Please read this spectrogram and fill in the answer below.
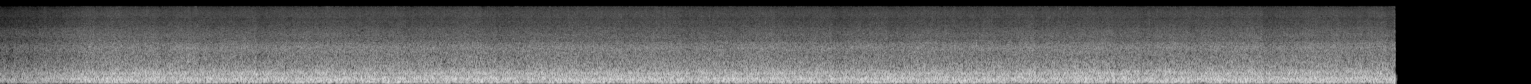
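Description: Mountain stream rushing over boulders: a steady, dense rush of flowing water.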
